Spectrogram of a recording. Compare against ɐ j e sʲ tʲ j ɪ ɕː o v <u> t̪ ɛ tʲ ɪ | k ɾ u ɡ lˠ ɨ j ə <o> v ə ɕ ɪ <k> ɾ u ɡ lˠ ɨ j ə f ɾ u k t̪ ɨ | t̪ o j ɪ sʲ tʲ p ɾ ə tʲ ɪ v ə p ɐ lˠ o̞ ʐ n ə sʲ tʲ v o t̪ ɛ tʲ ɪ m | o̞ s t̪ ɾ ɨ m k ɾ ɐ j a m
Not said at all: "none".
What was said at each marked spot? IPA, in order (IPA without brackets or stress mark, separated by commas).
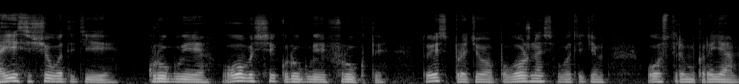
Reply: o, o, k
